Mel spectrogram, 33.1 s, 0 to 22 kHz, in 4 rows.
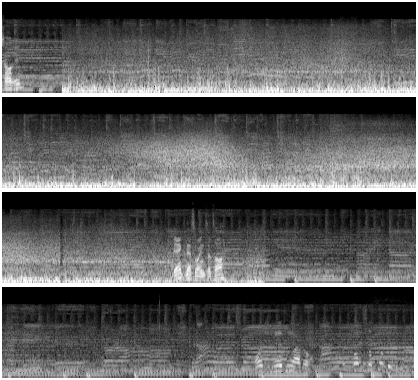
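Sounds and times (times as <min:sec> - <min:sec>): road hiss: 0:01.0 - 0:23.9
wind buffeting microphone: 0:01.2 - 0:22.0
car passing: 0:01.2 - 0:22.8
faint music: 0:17.7 - 0:22.6.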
